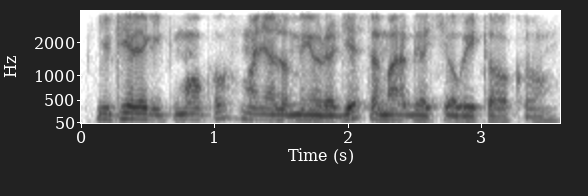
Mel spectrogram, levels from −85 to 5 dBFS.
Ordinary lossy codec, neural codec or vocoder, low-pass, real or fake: none; codec, 24 kHz, 3 kbps, HILCodec; 3.6 kHz; fake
